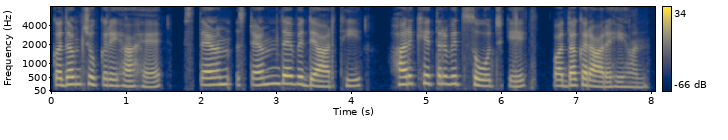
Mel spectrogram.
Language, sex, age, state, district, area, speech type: Punjabi, female, 18-30, Punjab, Pathankot, urban, spontaneous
